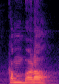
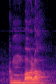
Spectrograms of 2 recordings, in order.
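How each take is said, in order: First: The third consonant is a d sound. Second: The same.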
